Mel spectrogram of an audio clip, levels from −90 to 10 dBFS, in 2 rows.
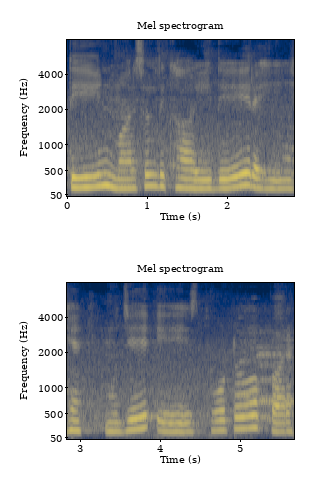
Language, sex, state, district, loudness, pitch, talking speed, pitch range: Hindi, female, Madhya Pradesh, Umaria, -15 LUFS, 185 Hz, 105 wpm, 170-205 Hz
